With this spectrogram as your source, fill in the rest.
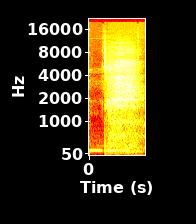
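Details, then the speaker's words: A sleeping dog snoring: a single rough, snorting breath after a brief low room hum. "if you can hear elsa snoring through this it's kind of relaxing right"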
